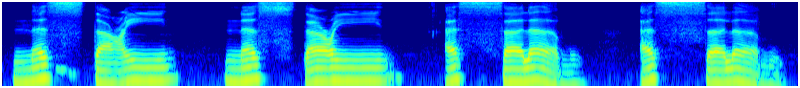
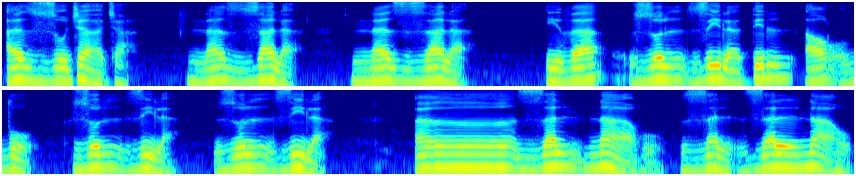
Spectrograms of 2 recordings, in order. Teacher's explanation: یعنی دیکھیں سیٹی کی آواز، تو لہذا یہ جو تین حروف ہیں صاد، سین، زا، اس میں صفت صفیہ پائی جائے گی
